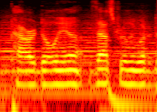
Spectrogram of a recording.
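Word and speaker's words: pareidolia: Paridleia. Paridolia.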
